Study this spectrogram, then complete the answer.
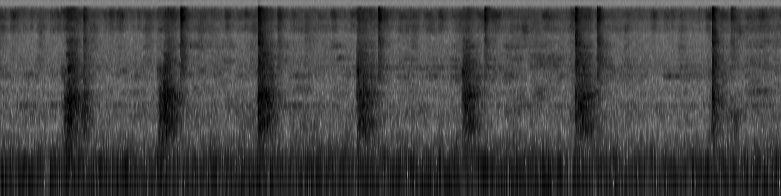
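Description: Barbell plates knock against the floor at a steady pace.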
